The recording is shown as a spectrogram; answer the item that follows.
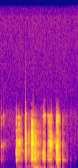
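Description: Keys on a computer keyboard tapped in a quick burst of about eight clicks, close and fairly quiet, with no voices over them.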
